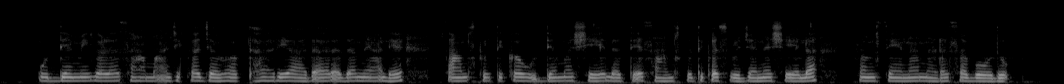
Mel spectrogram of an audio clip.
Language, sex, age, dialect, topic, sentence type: Kannada, female, 18-24, Dharwad Kannada, banking, statement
